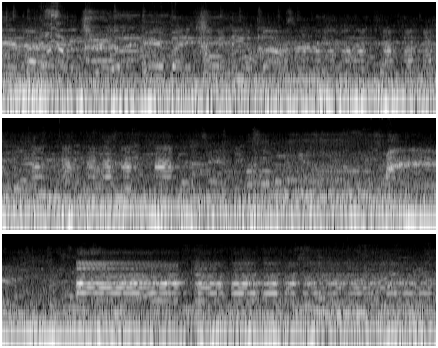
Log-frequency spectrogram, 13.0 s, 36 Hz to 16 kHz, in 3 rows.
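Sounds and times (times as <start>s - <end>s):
cars rolling slowly past: 0.0s - 13.0s
music with heavy bass: 0.0s - 13.0s
people's voices: 0.0s - 13.0s.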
